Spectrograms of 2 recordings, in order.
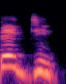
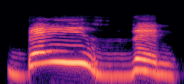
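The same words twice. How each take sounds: First: The th sound is made without the tongue out. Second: The th sound is made with the tongue out. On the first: The speaker calls it wrong. "It's not bathing" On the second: The speaker calls it right. "It's bathing. Your tongue should come outside"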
